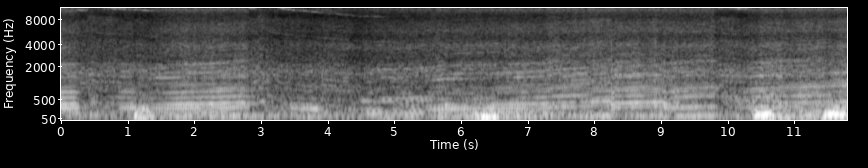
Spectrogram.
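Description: A racing car engine whines loudly, rising in pitch and dropping with each gear change.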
